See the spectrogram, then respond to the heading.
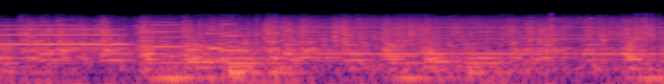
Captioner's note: horse buggy approaching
